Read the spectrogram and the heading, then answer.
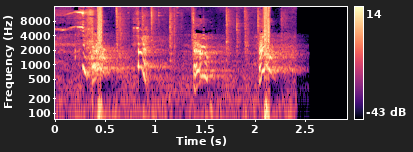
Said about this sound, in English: What a great dog.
